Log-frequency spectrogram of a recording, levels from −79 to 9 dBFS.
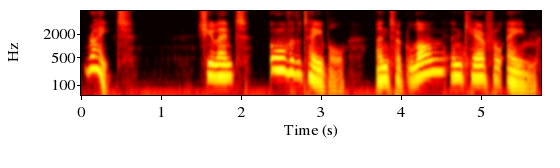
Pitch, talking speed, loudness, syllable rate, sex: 160 Hz, 125 wpm, -18 LUFS, 3.8 syllables/s, male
